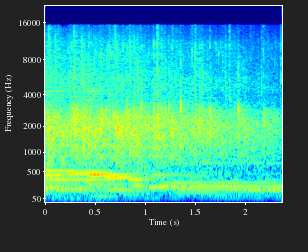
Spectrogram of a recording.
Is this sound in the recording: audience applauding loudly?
yes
